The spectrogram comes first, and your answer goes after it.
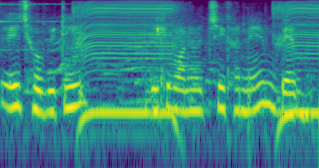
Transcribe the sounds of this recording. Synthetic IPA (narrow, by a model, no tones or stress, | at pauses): ejt͡ɕʰobiʈi | d̪ekʰemoneɦotːɕʰeekʰanebɛm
